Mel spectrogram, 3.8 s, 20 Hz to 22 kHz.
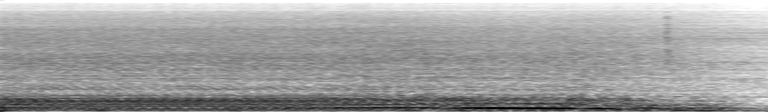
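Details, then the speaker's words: LS1-swapped Chevy C10 after its failed Holley EFI computer was replaced with a PSI system: engine keeps idling and revving after key-off, then stumbles and dies. Code later read: camshaft position sensor A circuit low, bank 1. "Oh, now it won't shut off. It just shut off on its own. Must have had a lot of fuel in them cylinders."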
